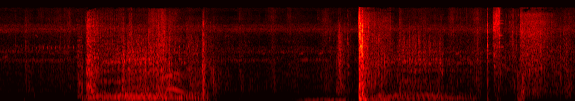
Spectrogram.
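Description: An alligator lets out deep, rumbling growls.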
